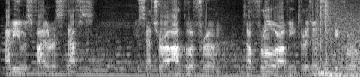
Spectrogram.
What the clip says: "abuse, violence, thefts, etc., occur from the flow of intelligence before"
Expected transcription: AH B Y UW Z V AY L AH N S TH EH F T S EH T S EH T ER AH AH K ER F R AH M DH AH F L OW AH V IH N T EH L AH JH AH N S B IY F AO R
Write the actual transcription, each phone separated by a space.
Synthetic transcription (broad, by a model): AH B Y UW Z F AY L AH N S T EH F S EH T S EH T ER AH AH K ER F R AH M DH AH F L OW AH V IH N T EH L AH JH AH N S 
